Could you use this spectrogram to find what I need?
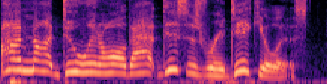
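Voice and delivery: angry yell, high-pitched. Retelling how a lady cut them off over an email prompt, retelling a yell. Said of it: "yells in my face and says".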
